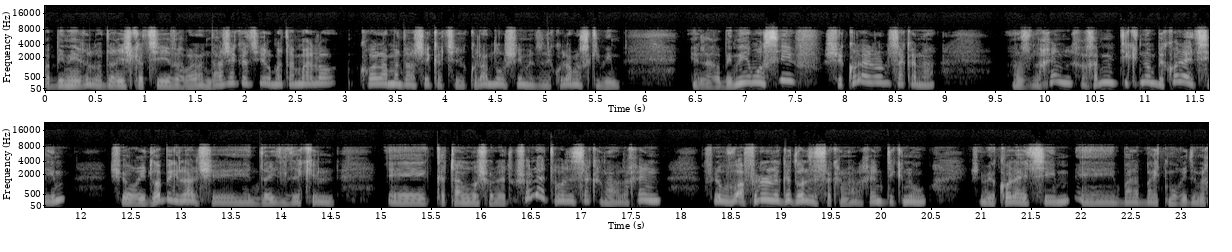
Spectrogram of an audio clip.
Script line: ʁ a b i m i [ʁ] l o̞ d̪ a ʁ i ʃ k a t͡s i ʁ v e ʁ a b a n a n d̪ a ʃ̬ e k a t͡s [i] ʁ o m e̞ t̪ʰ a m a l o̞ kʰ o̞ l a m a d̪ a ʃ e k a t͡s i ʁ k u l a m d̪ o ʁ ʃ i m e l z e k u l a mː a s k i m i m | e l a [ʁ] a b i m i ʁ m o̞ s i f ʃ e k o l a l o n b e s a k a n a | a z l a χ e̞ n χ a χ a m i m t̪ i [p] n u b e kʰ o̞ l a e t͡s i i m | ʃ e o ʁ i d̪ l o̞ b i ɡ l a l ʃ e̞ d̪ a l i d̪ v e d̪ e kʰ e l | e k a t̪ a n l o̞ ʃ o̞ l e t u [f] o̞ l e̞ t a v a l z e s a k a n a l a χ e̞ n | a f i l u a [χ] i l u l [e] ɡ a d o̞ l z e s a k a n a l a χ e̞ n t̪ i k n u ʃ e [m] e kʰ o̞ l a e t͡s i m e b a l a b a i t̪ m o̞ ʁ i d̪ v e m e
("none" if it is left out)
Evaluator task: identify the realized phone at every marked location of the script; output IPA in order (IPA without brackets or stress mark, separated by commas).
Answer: ʁ, i, ʁ, k, ʃ, f, e, b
